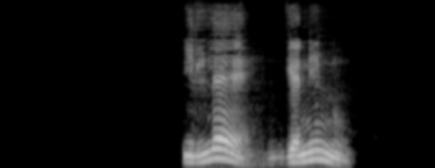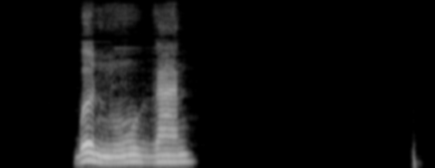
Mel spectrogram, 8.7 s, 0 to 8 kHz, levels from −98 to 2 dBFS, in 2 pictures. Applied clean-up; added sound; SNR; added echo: neural mask model DeepFilterNet 3.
